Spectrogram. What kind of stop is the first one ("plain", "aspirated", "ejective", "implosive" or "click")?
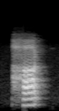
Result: plain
